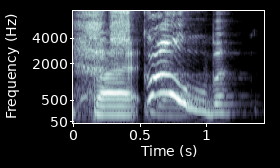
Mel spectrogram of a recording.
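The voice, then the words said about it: Shaggy cartoon character impression. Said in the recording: “my best Shaggy impression”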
